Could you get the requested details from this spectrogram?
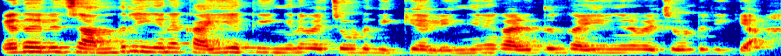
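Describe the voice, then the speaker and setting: A woman casually retelling the events of a TV serial in an animated, chatty manner. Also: fairly high pitch, rapid-fire. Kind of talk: casual storytelling narration.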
